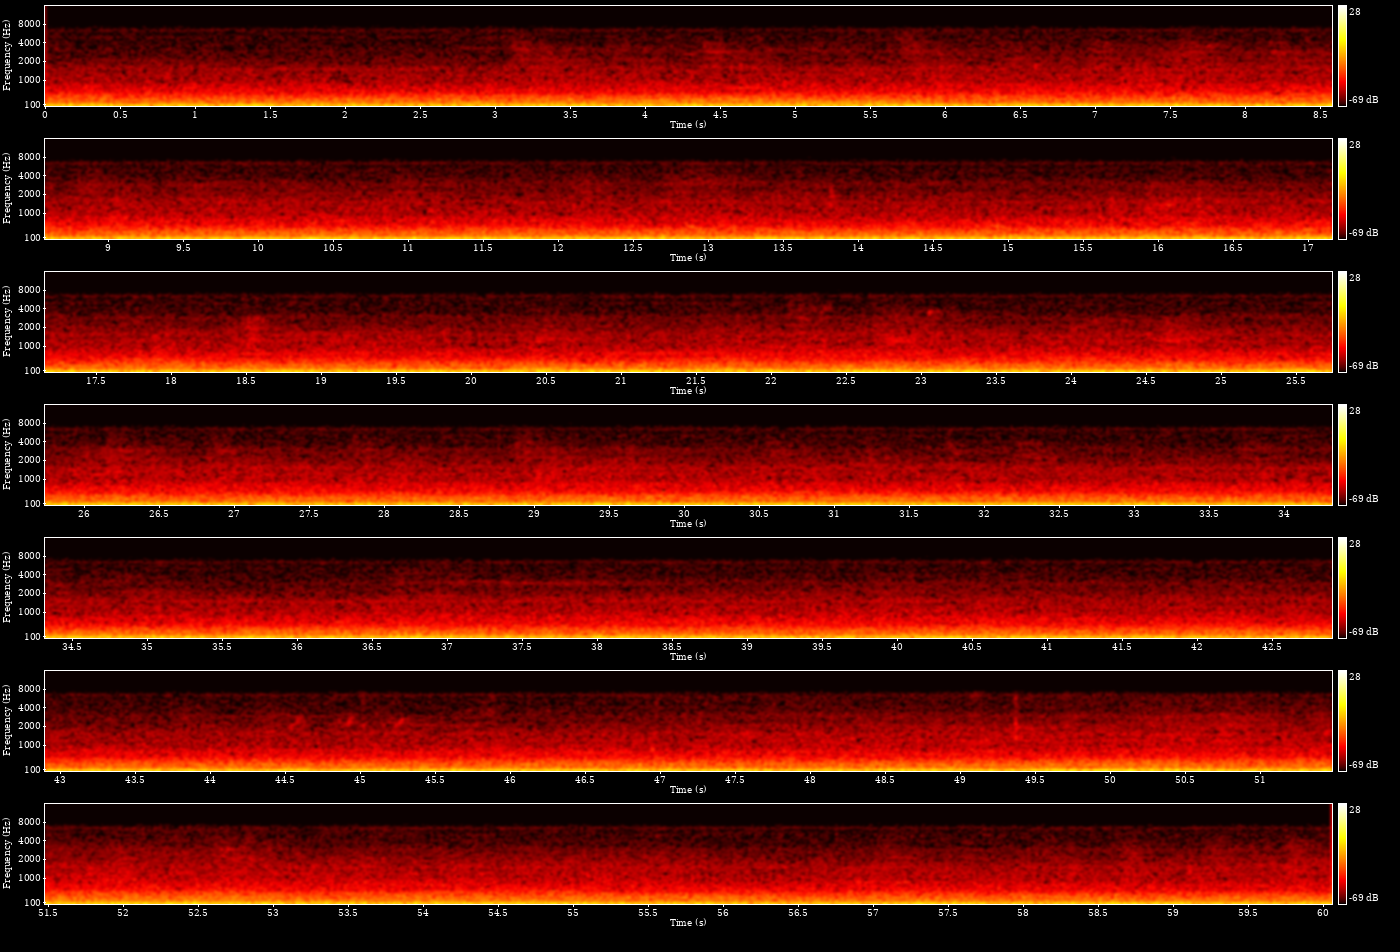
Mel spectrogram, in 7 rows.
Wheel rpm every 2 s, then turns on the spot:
0, 0, 0, 0, 0, 0, 0, 0, 0, 0, 0, 0, 0, 0, 0, 0, 0, 0, 0, 0, 0, 0, 0, 0, 0, 0, 0, 0, 0, 0.
none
